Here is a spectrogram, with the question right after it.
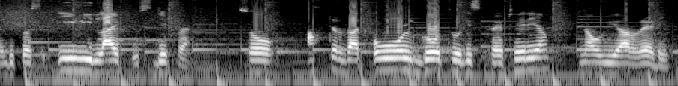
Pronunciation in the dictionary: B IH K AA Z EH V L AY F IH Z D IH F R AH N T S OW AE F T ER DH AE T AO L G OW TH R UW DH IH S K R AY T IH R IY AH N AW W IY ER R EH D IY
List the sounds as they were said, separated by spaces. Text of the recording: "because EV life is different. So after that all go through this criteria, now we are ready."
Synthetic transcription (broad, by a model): B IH K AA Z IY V L AY F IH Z D IH F R AH N T S OW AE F T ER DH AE T AO L G OW T R UW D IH S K R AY T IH R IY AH N AW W IY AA R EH D IY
